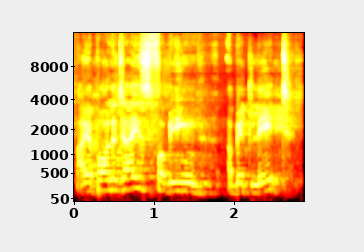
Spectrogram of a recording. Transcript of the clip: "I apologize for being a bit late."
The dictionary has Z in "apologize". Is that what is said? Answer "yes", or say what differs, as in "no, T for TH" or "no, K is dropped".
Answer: yes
